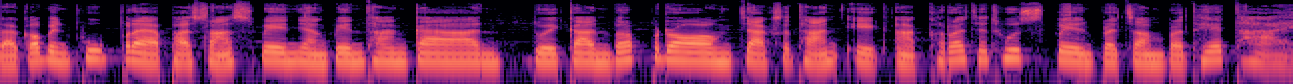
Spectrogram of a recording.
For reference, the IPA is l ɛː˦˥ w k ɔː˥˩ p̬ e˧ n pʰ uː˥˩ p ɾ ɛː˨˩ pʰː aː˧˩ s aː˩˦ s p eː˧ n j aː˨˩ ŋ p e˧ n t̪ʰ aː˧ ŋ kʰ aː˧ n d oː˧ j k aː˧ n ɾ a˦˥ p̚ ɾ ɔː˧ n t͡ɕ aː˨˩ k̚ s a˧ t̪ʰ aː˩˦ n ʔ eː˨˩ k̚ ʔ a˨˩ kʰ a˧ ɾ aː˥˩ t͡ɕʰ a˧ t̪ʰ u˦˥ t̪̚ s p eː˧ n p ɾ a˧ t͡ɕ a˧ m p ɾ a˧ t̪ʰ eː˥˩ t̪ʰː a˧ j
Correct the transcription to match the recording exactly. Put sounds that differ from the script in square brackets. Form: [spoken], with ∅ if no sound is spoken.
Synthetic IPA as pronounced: l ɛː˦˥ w k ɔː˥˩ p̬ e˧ n pʰ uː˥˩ p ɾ ɛː˨˩ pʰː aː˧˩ s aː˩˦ s p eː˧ n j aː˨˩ ŋ p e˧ n t̪ʰ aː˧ ŋ [k] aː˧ n d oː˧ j k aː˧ n ɾ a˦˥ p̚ ɾ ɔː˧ [ŋ] t͡ɕ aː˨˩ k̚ s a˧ t̪ʰ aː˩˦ n ʔ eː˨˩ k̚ ʔ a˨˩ kʰ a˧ ɾ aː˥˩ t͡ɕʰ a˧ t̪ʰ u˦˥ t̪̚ s p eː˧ n p ɾ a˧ t͡ɕ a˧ m p ɾ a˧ t̪ʰ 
